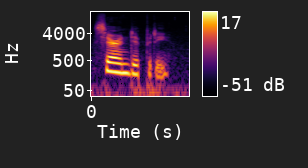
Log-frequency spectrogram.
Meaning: The phenomenon of making an unplanned, fortunate discovery through a combination of unexpected circumstances and insightful recognition
- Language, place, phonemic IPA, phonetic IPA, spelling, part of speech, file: English, California, /ˌsɛɹ.ənˈdɪp.ɪ.ti/, [ˌsɛɹ.ənˈdɪp.ɪ.ɾi], serendipity, noun, En-us-serendipity.ogg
